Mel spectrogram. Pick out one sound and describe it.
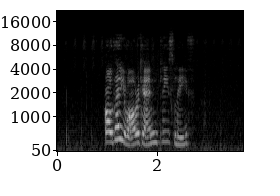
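A young woman speaks briefly and with animation, close to a microphone.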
